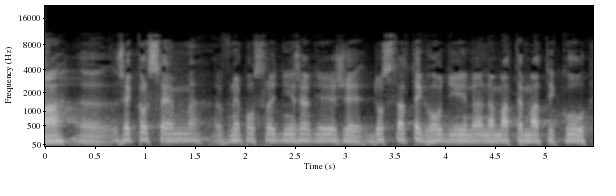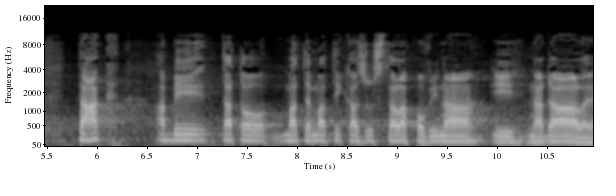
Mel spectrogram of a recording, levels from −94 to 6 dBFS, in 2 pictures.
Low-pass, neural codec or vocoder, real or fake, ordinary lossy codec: 10.8 kHz; vocoder, 48 kHz, 128 mel bands, Vocos; fake; MP3, 48 kbps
